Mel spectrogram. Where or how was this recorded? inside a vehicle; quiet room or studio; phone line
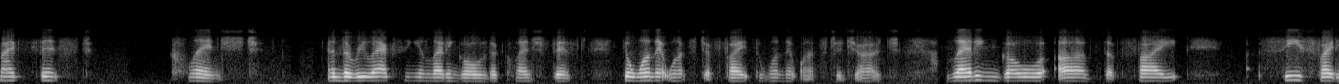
phone line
